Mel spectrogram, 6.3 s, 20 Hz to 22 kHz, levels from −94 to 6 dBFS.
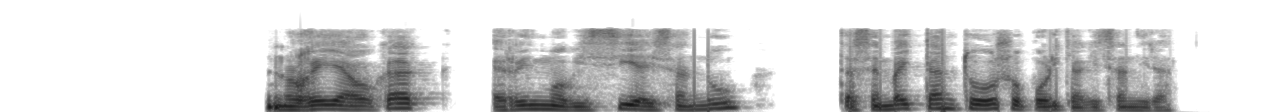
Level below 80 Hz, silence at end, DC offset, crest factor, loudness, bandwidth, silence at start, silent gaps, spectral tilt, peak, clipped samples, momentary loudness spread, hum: -46 dBFS; 0.5 s; under 0.1%; 16 dB; -14 LUFS; 7.8 kHz; 1.35 s; 2.28-2.46 s, 3.88-4.19 s; -7 dB/octave; 0 dBFS; under 0.1%; 10 LU; none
